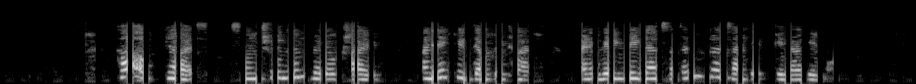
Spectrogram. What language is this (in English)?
Marathi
